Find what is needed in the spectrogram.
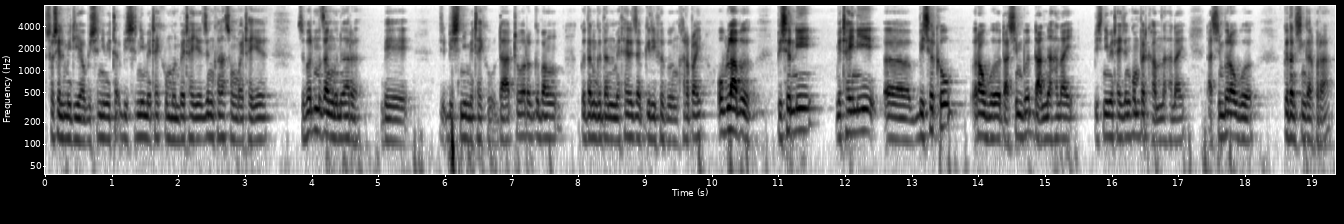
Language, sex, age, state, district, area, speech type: Bodo, male, 30-45, Assam, Baksa, rural, spontaneous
